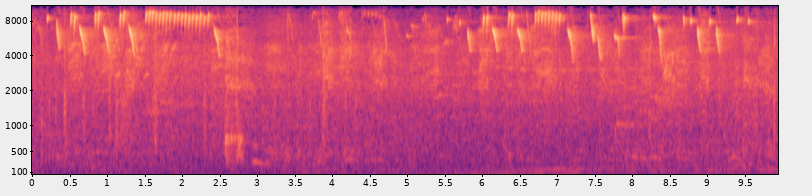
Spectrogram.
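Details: Hooded siskin at a singing contest in Quilmes on 2 December 2017, placing third in the yellow sin cierre class. It gives very high, thin chirps and twitters in quick bursts, with brief pauses between runs. Faint voices are in the background.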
